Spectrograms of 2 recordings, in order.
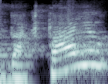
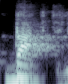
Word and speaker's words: ductile: you can pronounce it as ductile or ductile.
